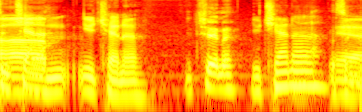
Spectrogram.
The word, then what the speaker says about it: Uchenna: How do you say Uchenna. I can't say it, but I love it. It's Uchenna.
